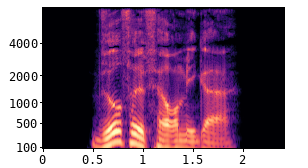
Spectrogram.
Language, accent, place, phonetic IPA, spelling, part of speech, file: German, Germany, Berlin, [ˈvʏʁfl̩ˌfœʁmɪɡɐ], würfelförmiger, adjective, De-würfelförmiger.ogg
- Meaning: inflection of würfelförmig: 1. strong/mixed nominative masculine singular 2. strong genitive/dative feminine singular 3. strong genitive plural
